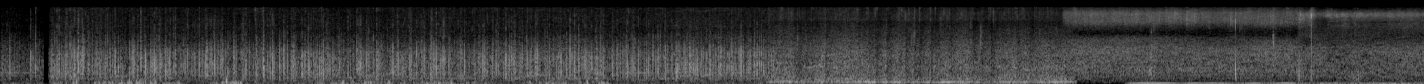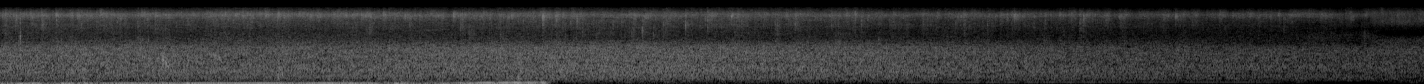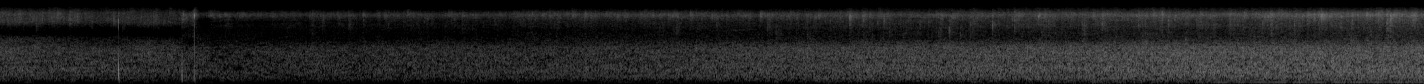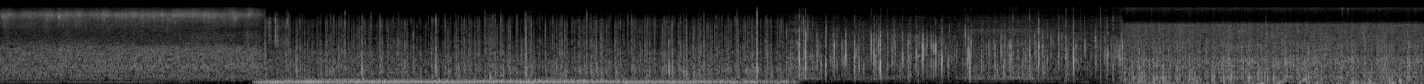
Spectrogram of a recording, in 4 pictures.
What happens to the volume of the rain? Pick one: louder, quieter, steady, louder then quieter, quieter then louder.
quieter then louder.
